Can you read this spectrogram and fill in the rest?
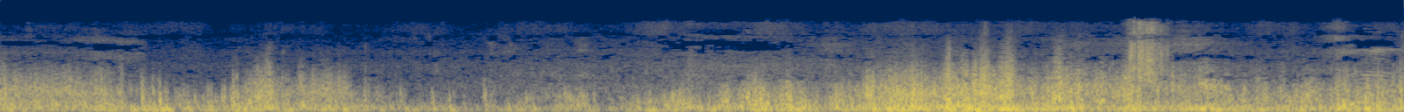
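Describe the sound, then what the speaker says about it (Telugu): Strong wind buffets a microphone in an open park, a steady rumbling roar that swells and eases, loud and continuous with no other clear sounds. "చాలా గాలి వస్తుంది ఈరోజు."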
